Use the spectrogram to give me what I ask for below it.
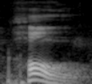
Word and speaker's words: Hou: I said, it's a farming hoe, Santa Claus hoe, or Eddie Murphy hoe.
